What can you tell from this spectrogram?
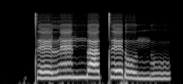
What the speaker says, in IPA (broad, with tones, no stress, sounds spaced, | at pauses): t ɛ˧ l ɛ̃˦ n a˦ t ɛ˦ ɾ o˧ n u˧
